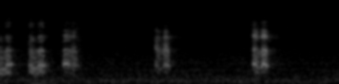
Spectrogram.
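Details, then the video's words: Ring-necked pheasant calling at sunset on a creek bottom: three rough clucks close together, then two isolated louder, doubled harsh notes. "The Sounds of the Ring-necked Pheasant"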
